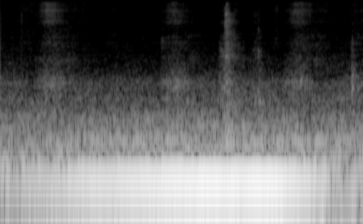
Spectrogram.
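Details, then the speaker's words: Samsung dryer after tub wheel replacement and reassembly: drum spins up to a steady low hum with no thumping, squealing or scraping, no louder than before; normal operation. "no louder than it was before I think we're good"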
